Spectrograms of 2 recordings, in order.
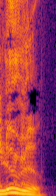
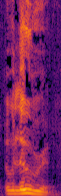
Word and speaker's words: Uluru: Are we pronouncing it right, or is that the white? – Uluru. – Uluru.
